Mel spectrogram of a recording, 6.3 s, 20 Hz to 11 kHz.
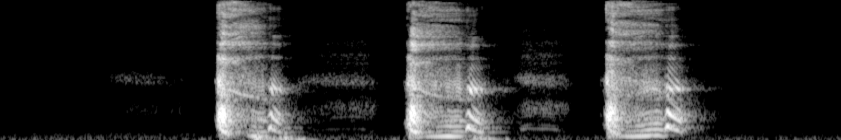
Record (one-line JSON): {"three_cough_length": "6.3 s", "three_cough_amplitude": 10964, "three_cough_signal_mean_std_ratio": 0.33, "survey_phase": "alpha (2021-03-01 to 2021-08-12)", "age": "18-44", "gender": "Female", "wearing_mask": "No", "symptom_none": true, "smoker_status": "Ex-smoker", "respiratory_condition_asthma": false, "respiratory_condition_other": false, "recruitment_source": "REACT", "submission_delay": "1 day", "covid_test_result": "Negative", "covid_test_method": "RT-qPCR"}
